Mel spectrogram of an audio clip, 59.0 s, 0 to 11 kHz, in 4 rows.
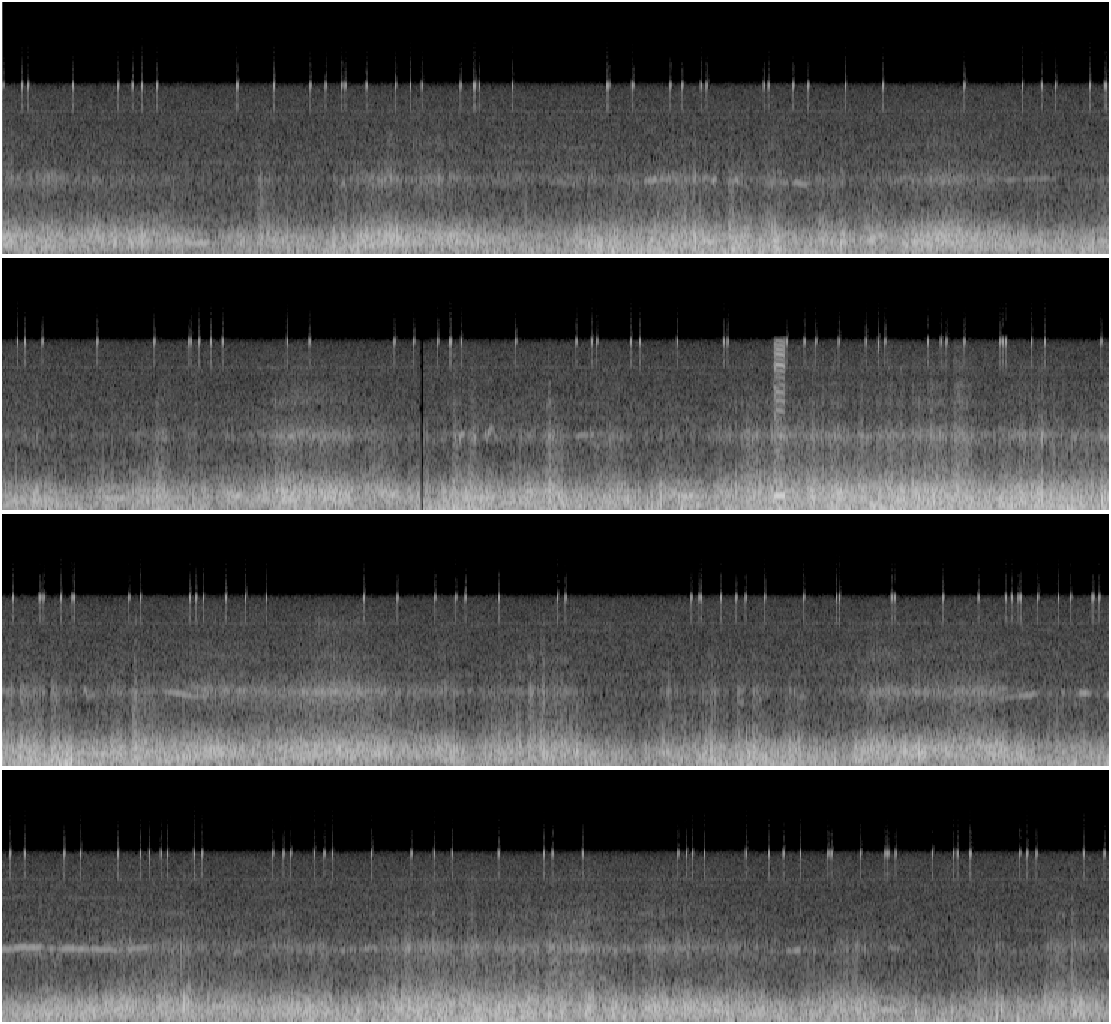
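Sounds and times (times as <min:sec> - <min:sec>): wind buffeting microphone: 0:00.0 - 0:59.0.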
